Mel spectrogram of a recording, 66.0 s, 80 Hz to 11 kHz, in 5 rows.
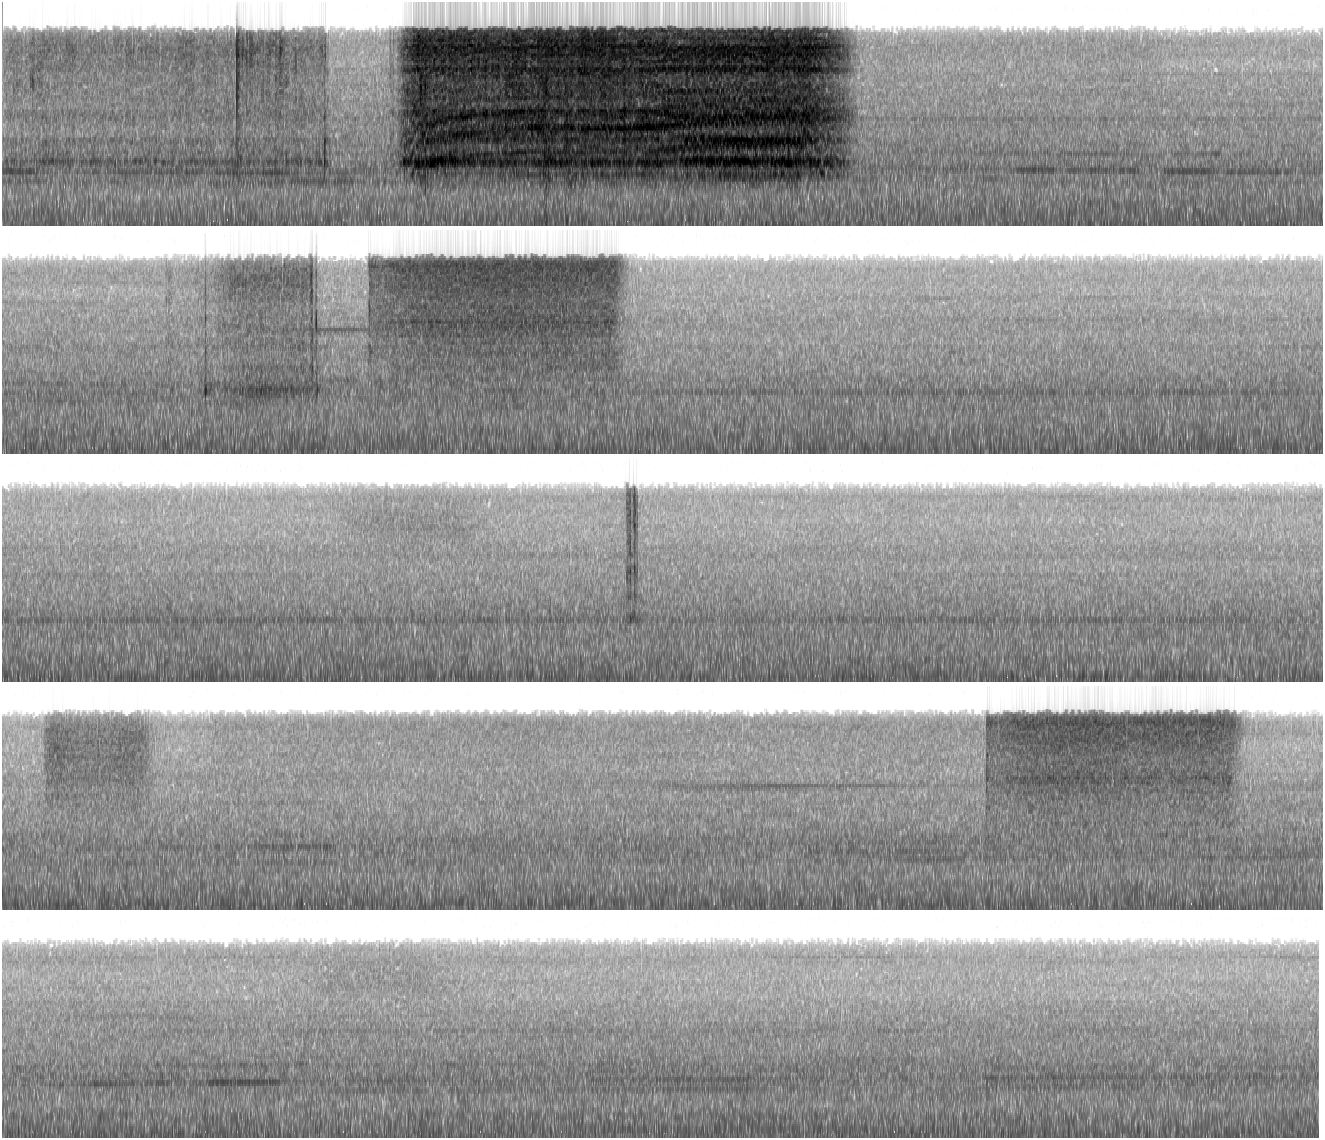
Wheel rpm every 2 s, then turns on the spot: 20, 20, 140, 150, 20, 0, 0, 0, 0, 0, 0, 0, 0, 0, 0, 0, 0, 0, 0, 0, 0, 0, 0, 0, 0, 0, 0, 0, 0, 0, 0, 0, 0.
0-2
